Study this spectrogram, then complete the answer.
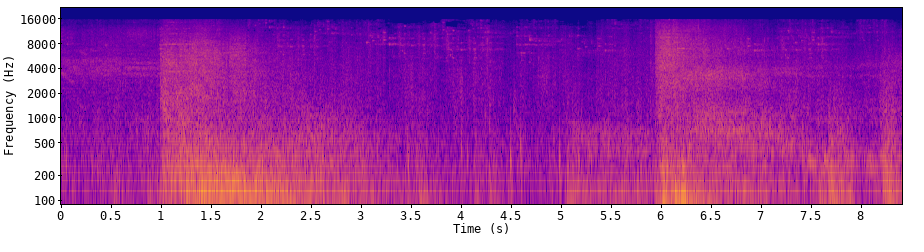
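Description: Thunder bursts with a loud crackling blast.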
